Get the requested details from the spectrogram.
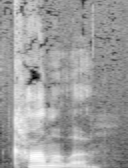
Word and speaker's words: Kamala: Akivian sent me a DM and said we were saying her name wrong. It's Kamala. Like comma, like a comma.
